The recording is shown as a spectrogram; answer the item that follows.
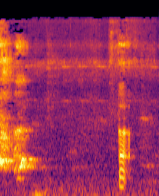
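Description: Short bursts of a child's voice: a loud vocal sound at the start and a brief, sharp vocal sound near the end, with quiet between.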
